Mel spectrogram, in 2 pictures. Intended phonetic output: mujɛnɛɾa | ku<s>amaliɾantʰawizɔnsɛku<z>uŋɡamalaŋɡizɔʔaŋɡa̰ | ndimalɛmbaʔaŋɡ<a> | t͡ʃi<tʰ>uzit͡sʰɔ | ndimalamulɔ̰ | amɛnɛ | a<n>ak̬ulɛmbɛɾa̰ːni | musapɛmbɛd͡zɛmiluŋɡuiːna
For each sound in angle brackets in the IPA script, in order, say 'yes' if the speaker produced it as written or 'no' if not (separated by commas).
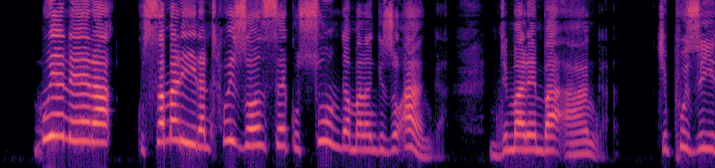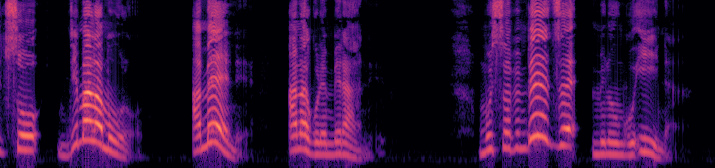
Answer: yes, no, yes, no, yes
